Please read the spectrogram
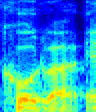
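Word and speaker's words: Córdoba: I think it's spelled Cordoba, but it's pronounced Cordoba in the south of Spain.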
